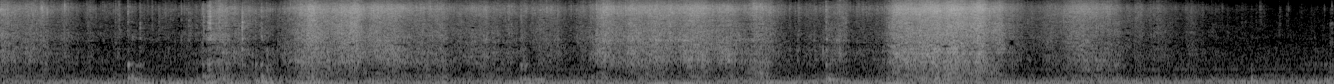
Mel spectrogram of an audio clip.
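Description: Thin plastic freezer bag crinkling and rustling in several bursts as frozen orange and lemon pieces are taken out of it; the crinkling stops near the end.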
